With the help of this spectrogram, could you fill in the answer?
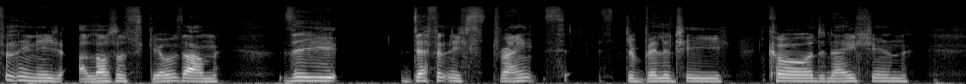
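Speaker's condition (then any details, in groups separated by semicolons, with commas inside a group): Cerebral palsy; ongoing therapies via Cerebral Palsy Alliance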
